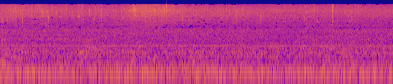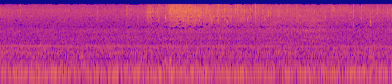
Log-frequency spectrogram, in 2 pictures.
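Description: Sliced garlic and chopped onion frying in hot oil in a steel pot: a steady sizzle over a constant low rumble. The hiss grows louder twice, about three seconds in and again around eleven seconds.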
